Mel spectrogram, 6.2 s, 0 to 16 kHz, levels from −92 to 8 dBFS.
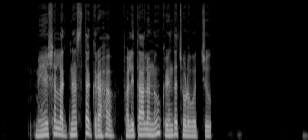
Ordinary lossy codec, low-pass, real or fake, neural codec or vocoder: none; 14.4 kHz; real; none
